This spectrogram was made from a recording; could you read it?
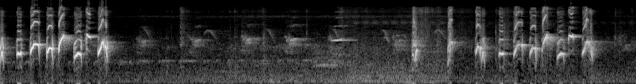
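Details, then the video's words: Bulbul in full, lively song, played as a lure to stimulate quiet birds into singing: a loud, rapid burst of bubbly chirped notes, then a near-silent pause with soft faint notes, then another fast chattering burst. "SUARA BURUNG MERBAH GACOR // COCOK TUK PANCINGAN YANG MALES DAN MACET BUNYI"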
